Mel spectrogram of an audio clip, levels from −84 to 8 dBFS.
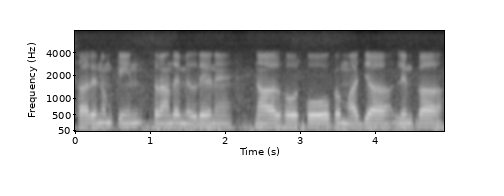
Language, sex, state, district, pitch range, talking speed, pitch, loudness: Punjabi, male, Punjab, Kapurthala, 125-130 Hz, 145 wpm, 125 Hz, -14 LUFS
